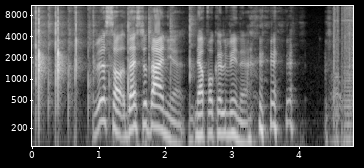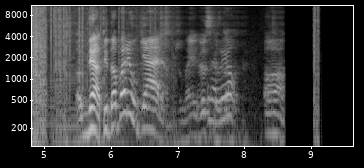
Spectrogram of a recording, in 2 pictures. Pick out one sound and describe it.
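A man laughs and talks with animation close to a microphone.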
